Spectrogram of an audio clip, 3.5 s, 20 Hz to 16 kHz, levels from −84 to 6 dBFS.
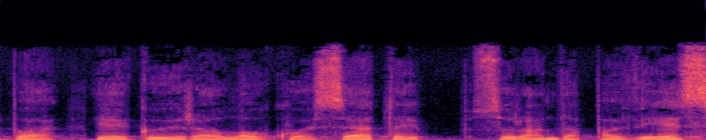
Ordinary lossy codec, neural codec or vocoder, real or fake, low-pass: AAC, 48 kbps; none; real; 10.8 kHz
